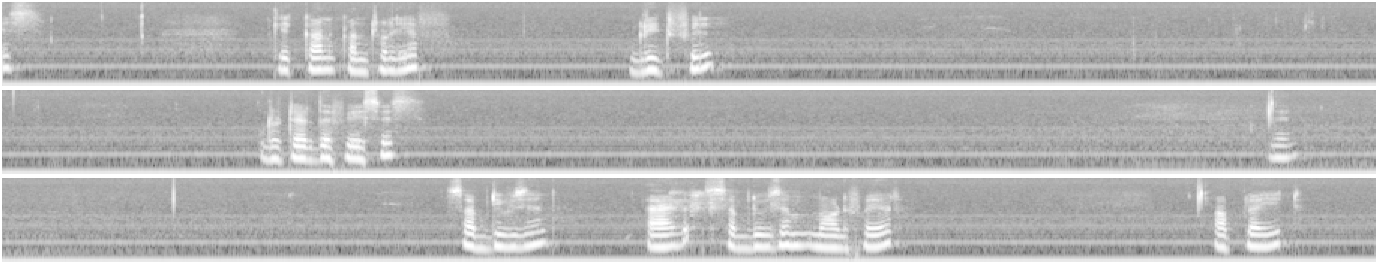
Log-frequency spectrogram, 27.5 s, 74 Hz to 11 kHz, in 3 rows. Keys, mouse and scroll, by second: 0.9 KP_7, 2.7 ctrl+f, 12.3 click, 13.1 click, 13.8 click, 16.4 Tab, 18.7-22.2 drag, 26.0 click.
